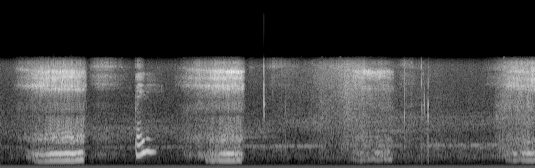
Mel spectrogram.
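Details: A Staffordshire Bull Terrier (Staffie) snores loudly while wide awake, with rough, rattling breaths in repeated bursts.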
